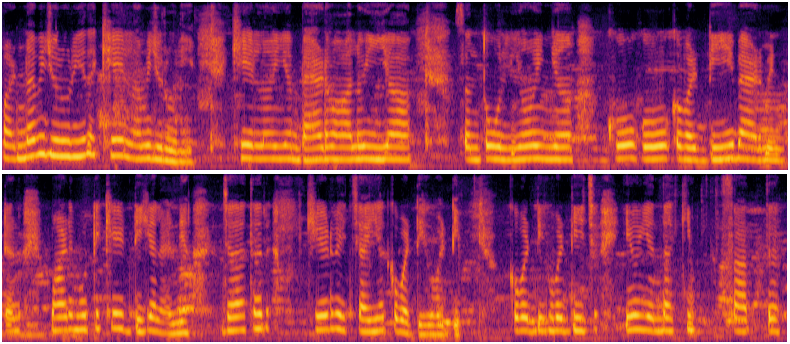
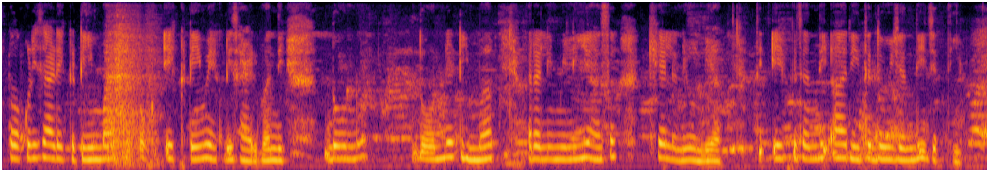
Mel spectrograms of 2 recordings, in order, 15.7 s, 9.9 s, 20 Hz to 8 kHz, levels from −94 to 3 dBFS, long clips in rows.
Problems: none marked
